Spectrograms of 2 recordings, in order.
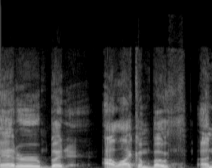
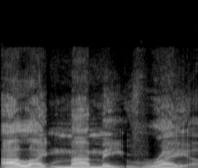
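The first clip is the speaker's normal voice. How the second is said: put-on slow, deep southern accent; 5 semitones lower, 3 dB quieter than usual. Imitating a horror-movie character's line: mock southern plantation owner voice. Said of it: "What are you, a southern, a southern plantation owner?".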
